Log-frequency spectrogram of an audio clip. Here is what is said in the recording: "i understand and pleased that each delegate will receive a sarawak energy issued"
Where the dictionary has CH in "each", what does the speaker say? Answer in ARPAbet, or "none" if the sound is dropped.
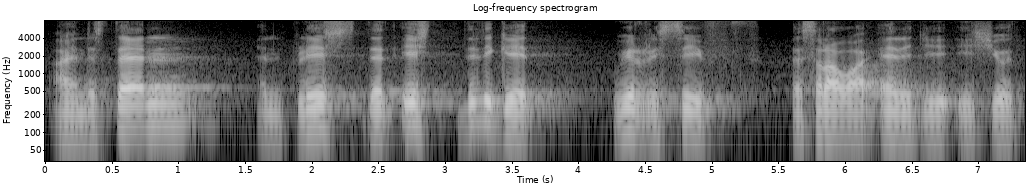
S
